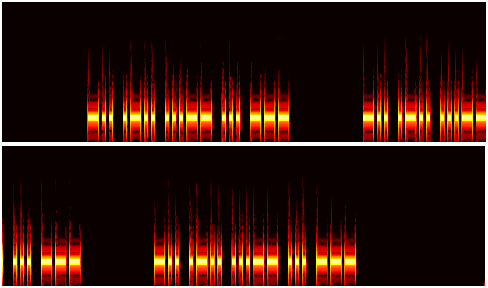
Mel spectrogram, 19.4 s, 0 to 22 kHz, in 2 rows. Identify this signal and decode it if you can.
Morse code, heard as a keyed tone, about 17 wpm, 700 Hz. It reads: DL3SO DL3SO DL3SO
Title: DXCC-100 Call Signs - 5 Characters - Repeated 3x - 17wpm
